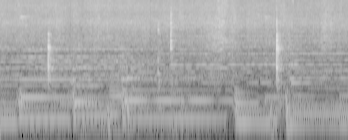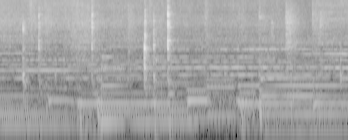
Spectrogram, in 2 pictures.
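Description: Sausage meat and onion sizzling as they fry in a stainless steel pot, stirred with a wooden spoon that knocks sharply against the pot a few times. Soft background music underneath.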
